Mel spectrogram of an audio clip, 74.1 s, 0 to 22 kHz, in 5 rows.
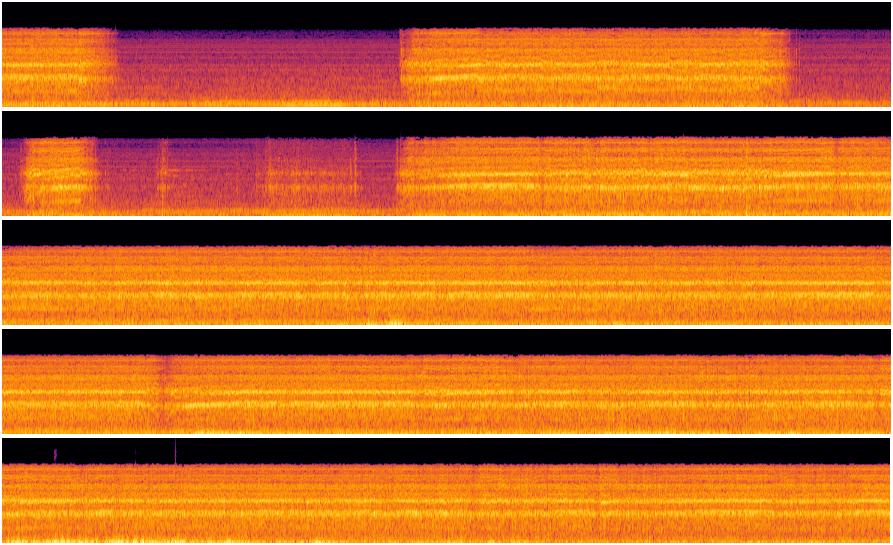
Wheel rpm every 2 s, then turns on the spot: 130, 0, 0, 70, 160, 160, 80, 30, 30, 10, 30, 150, 160, 160, 160, 160, 160, 160, 160, 160, 160, 160, 160, 140, 160, 160, 160, 160, 160, 160, 160, 160, 160, 160, 160, 160, 160.
none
